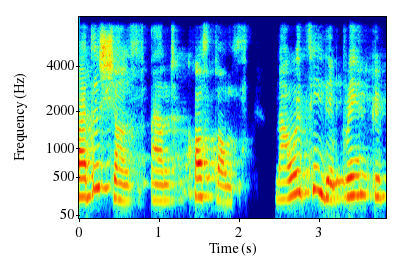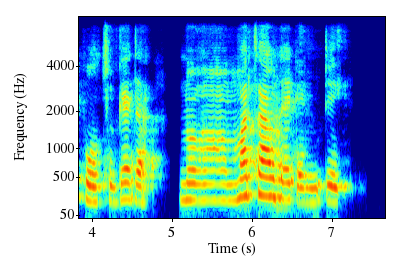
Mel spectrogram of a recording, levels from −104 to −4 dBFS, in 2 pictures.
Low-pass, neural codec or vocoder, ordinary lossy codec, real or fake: 7.2 kHz; codec, 24 kHz, 1 kbps, SNAC; Opus, 64 kbps; fake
